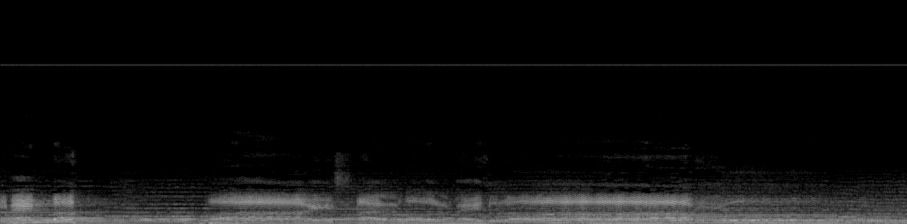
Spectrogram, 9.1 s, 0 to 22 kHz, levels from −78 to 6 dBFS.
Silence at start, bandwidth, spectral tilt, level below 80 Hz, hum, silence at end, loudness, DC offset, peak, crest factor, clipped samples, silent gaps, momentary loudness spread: 0 s; 16 kHz; -7 dB/octave; -50 dBFS; none; 0 s; -29 LUFS; under 0.1%; -10 dBFS; 18 dB; under 0.1%; none; 8 LU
